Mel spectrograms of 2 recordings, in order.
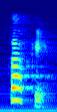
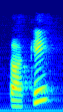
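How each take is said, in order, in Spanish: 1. El tono baja de la primera sílaba a la segunda. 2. El tono sube de la primera sílaba a la segunda. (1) "y ahora para abajo" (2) "primero para arriba"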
